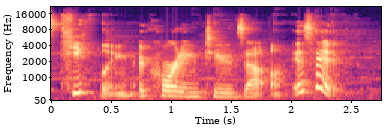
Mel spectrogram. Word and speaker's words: Tiefling: It's Tiefling, according to Zell. Is it? Oh, Lazel. Yeah. Tiefling. That's right, that's right. Because Tief is German for deep, low, rhymes with leaf.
